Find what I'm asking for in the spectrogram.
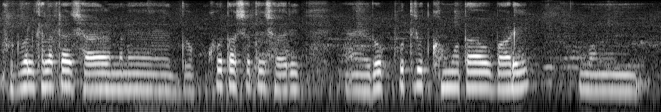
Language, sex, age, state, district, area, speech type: Bengali, male, 30-45, West Bengal, Uttar Dinajpur, urban, spontaneous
